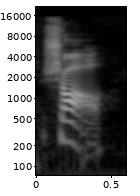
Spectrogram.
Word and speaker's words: Schaal: But anyways, they get visited by Rufus's daughter, played by Kristen Schaal. Is that right? Is that how you say her name? – Schaal.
